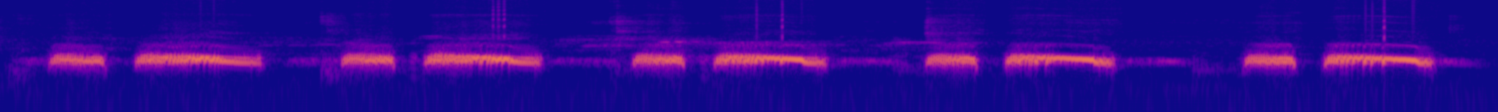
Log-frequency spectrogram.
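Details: Spotted dove cooing in the 'giọng thổ chiêu gù' style. Repeated phrases of a short low coo followed by a longer, slightly falling coo, about four phrases in a steady rhythm, loud and clear.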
